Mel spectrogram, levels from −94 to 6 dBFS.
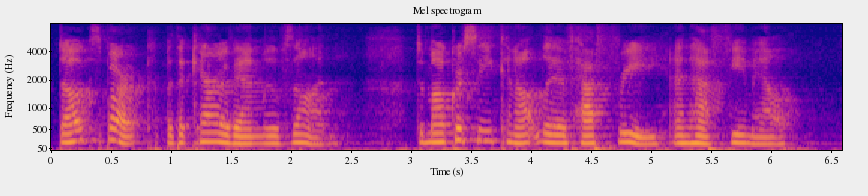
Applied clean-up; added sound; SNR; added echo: none; none; none; reverberation time 1.6 s.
